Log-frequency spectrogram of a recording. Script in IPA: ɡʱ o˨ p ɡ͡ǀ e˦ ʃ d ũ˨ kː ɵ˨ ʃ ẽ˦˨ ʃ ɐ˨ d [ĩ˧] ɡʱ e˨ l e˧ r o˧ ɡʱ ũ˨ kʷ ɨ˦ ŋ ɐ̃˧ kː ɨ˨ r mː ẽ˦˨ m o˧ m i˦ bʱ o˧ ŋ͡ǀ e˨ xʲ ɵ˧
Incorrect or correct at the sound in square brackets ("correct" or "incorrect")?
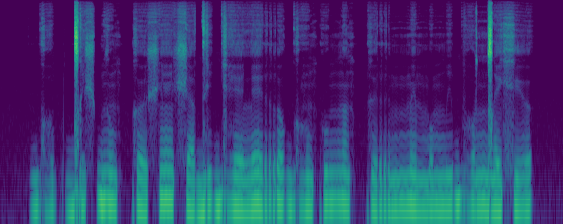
incorrect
